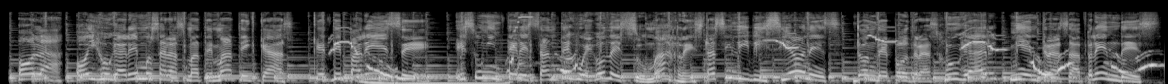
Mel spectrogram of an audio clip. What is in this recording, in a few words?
spanish latin american e learning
